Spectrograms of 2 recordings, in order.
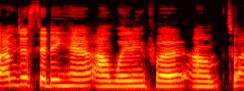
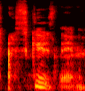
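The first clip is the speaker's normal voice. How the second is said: unvoiced little excuse me; whispered excuse me; 8 dB quieter than usual. Real, not acted. While chatting to viewers, whispering an excuse after a burp.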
